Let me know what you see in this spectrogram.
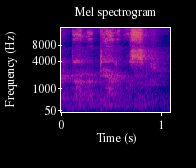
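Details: Adult patient (age given as 29 or 32), bidi smoker and paan chewer, voice normal until six months ago, with ear pain, throat pain and weight loss; biopsy-diagnosed vocal cord tumour causing hoarseness.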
